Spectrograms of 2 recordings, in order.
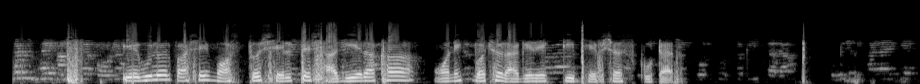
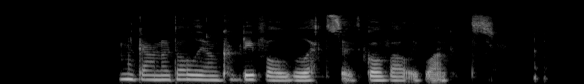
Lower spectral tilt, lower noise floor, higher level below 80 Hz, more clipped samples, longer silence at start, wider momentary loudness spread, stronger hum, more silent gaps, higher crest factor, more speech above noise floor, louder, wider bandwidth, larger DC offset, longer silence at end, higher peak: first, -9 dB/octave vs -5.5 dB/octave; second, -51 dBFS vs -84 dBFS; first, -40 dBFS vs -66 dBFS; neither; second, 0.15 s vs 1.2 s; first, 14 LU vs 10 LU; neither; neither; about the same, 14 dB vs 18 dB; second, 38 dB vs 57 dB; first, -13 LUFS vs -28 LUFS; second, 7.2 kHz vs 11 kHz; neither; about the same, 0.35 s vs 0.45 s; first, 0 dBFS vs -12 dBFS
